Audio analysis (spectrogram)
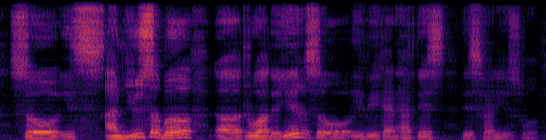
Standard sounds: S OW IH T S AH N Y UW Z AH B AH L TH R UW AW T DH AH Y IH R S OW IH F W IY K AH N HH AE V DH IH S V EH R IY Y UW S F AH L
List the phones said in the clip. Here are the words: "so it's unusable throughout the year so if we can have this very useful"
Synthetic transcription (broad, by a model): S OW IH T S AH N Y UW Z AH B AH L T R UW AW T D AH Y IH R S OW IH F W IY K AH N HH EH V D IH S V EH R IY Y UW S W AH L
